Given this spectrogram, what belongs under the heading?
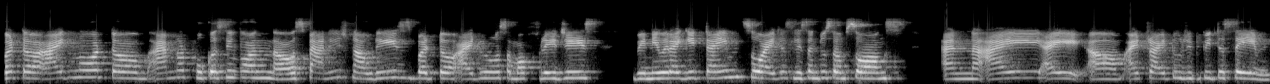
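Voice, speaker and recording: Bright high-voiced woman on a call. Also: steady tone, normal speed, poor audio. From Maharashtra, India. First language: Marathi. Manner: polite, encouraging, many fillers. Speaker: host, English learner. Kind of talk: casual conversation practice over video call. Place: small village home.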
